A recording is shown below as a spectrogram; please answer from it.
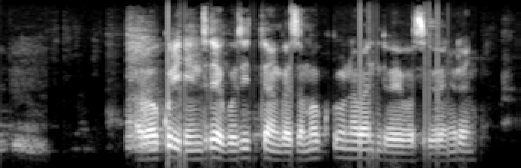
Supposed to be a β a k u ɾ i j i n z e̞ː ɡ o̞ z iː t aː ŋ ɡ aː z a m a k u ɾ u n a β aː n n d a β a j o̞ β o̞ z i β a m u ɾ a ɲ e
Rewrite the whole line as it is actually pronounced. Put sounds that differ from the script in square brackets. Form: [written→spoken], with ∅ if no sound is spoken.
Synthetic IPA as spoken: a β a k u ɾ i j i n z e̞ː ɡ o̞ z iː t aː ŋ ɡ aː z a m a k u ɾ u n a β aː n n d [a→i] β a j o̞ β o̞ z i β a [m→ɲ] u ɾ a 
